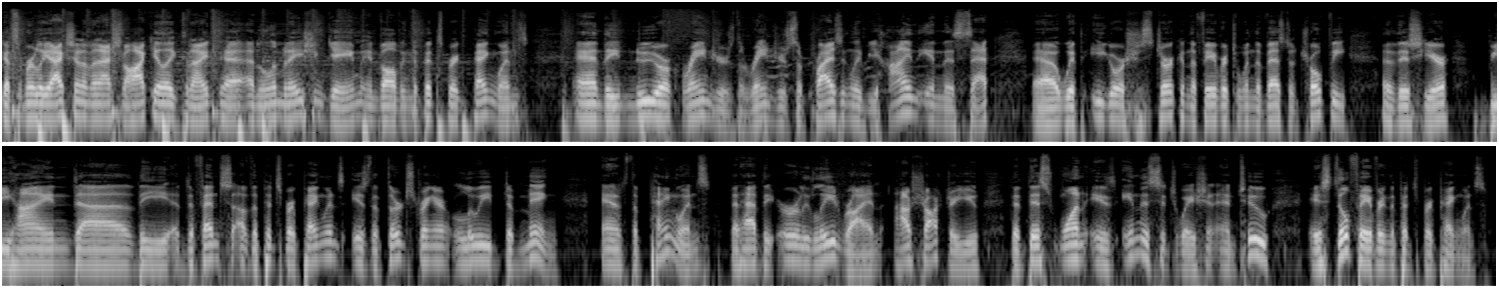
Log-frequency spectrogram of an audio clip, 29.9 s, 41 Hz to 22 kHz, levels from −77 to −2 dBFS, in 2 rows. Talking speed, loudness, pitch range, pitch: 170 wpm, -24 LUFS, 105-120 Hz, 110 Hz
